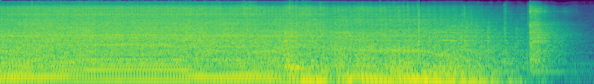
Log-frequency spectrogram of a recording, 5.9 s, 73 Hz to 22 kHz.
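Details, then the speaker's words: 1999 Kawasaki Prairie 300 ATV single-cylinder, pull-started after fixing the rattling exhaust heat shield: steady, busy idle with no jingling, rattle gone; ignition coil still awaiting replacement, slight noise remains from the belt box. Normal running. "sweet all right so i'm just gonna leave the bike like this until fedex decides to show up with my new coil um i believe it's somewhere up in here so i just have to take the tank off real quick but anyway the rattle is now gone so"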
